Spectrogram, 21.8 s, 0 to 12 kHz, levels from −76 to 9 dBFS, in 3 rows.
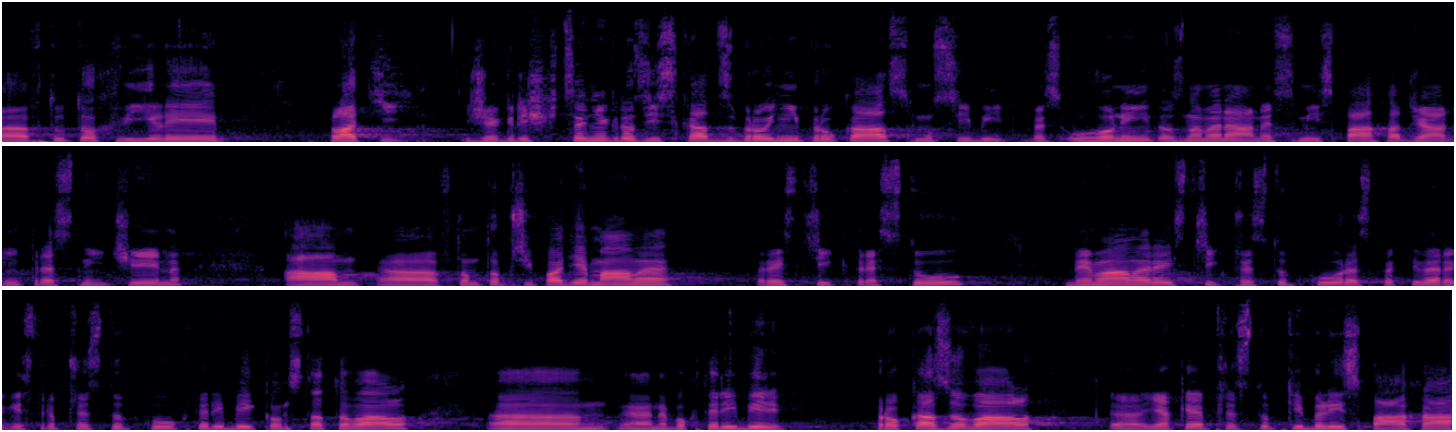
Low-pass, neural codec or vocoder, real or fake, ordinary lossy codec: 10.8 kHz; none; real; Opus, 24 kbps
